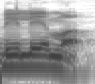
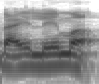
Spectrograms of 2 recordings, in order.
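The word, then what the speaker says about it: dilemma: अब कई बच्चे पढ़ते हैं डायलेमा, वो भी ठीक होता है। डिलेमा, डायलेमा दोनों प्रोनाउंसिएशन आप देख सकते हैं, अगर आप इसको चेक करें डिक्शनरीज में तो आपको दोनों प्रोनाउंसिएशन मिल जाएंगे, ठीक है।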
